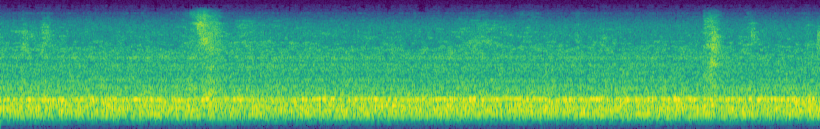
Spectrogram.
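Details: DIY waste oil burner after further adjustments, making a steady, even roar with constant low hum, no surging or popping; burner firing cleanly, running well.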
